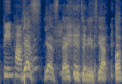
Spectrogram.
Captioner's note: laughing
